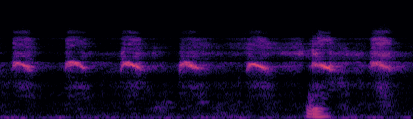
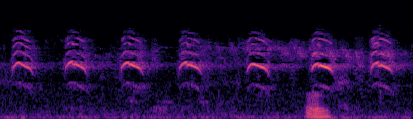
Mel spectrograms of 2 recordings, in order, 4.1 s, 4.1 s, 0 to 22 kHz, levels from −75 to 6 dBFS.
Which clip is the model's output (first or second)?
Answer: first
